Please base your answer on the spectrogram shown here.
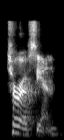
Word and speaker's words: Torosyan: right and then your last how do you pronounce your last name turossians I said it right right yeah you said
